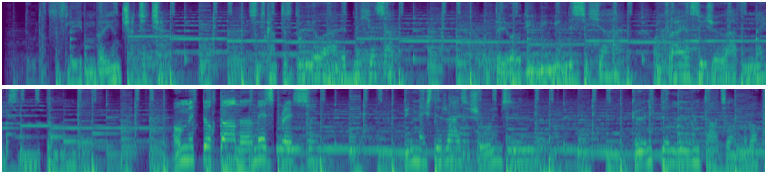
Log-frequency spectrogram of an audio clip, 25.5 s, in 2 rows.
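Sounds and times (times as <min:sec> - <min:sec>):
cha cha cha music: 0:00.0 - 0:25.4.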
